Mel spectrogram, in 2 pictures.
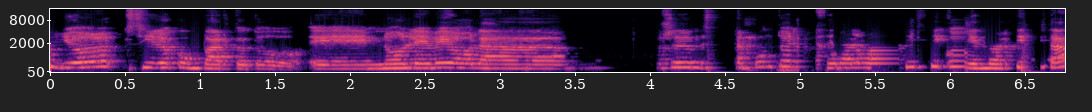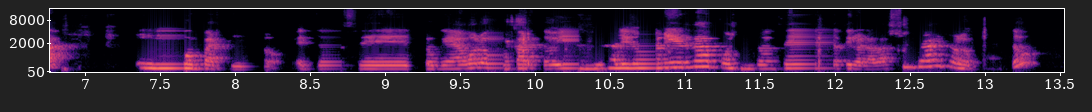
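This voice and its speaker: Bright-voiced woman co-host. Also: a little high, soft background music, poor audio. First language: Spanish. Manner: relaxed, laughs easily, translates in quick summaries. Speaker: co-host and interpreter. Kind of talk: casual live chat, switching to translate.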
